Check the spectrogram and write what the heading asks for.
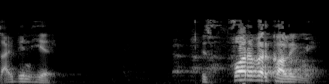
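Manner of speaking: mock whiny excuse; sulky child. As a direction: play the annoyed child under the blanket. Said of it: "what our children will say".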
